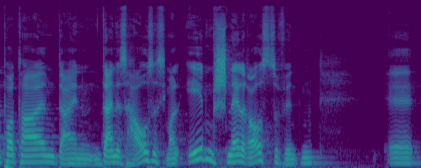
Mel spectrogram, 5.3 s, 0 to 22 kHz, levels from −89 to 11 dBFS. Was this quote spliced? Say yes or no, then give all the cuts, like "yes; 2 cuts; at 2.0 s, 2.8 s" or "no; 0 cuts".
yes; 2 cuts; at 1.3 s, 2.1 s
